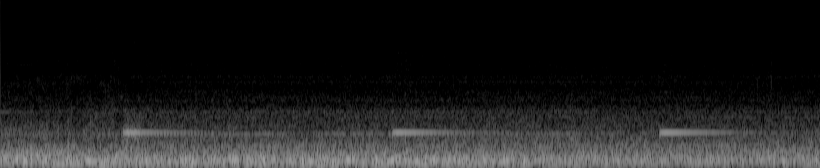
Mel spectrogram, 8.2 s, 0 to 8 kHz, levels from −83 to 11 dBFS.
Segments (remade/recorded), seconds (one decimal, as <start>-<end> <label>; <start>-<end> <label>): 0.0-0.6 recorded; 0.6-1.4 remade; 1.4-8.2 recorded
